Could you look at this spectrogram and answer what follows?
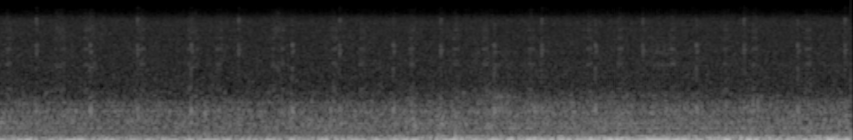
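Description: A car driving, heard from inside the cabin: a steady low engine and road rumble, with a faint, evenly spaced ticking.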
